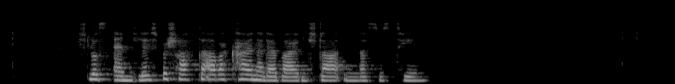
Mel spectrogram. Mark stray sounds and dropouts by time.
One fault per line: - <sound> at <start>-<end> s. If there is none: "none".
none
